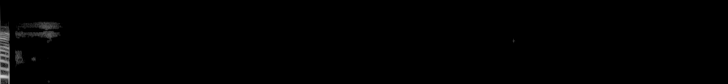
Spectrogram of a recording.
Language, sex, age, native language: Icelandic, female, 11, Icelandic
